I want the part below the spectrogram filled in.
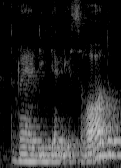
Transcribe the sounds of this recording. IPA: tʊˈrɘjoː ˈdʲiːdʲɛlʲiː ˈsoːduː

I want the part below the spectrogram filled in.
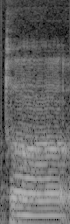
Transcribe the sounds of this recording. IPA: ˈtʊ

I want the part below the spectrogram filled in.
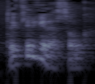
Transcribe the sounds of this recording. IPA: tɐɪ jʊk ˈɪrʲɡʲɪ nʲɛˈsʊŋkʊ

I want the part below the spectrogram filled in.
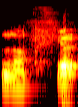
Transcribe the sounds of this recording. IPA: ˈnoː ˈɪr

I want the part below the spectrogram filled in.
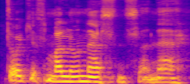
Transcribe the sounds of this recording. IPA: ˈtoːkʲɪs mɐlʲoːˈnʲæːsʲnʲɪs ɐˈnʲɛ

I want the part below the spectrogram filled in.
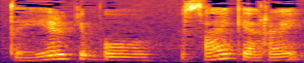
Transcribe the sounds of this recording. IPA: tɐɪ ˈɪrʲɡʲɪ ˈbʊʋʊ ʋʲɪˈsɐɪ ɡʲɛˈrɐɪ

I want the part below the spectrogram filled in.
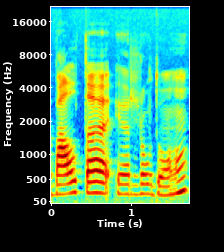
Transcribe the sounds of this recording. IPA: ˈbɐlˠtɐ ˈɪr rɐʊˈdoːnʊ

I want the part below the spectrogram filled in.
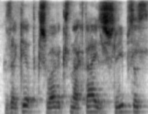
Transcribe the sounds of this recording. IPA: zɐˈkʲiɛkt ˈʃʋɐrks nɐˈktɐɪs ˈʃʲlʲiːpsɐs

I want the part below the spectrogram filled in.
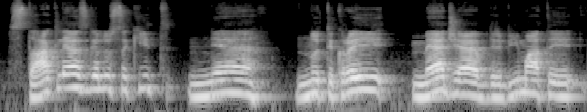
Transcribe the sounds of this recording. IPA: ˈstɑːklʲɛs ɡɐˈlʲʊ sɐˈkʲiːt ˈnʲɛ nʊ tʲɪˈkrɐɪ ˈmʲæːd͡ʒʲɛ ɐbʲdʲɪrʲˈbʲiːmɐ ˈtɐɪ

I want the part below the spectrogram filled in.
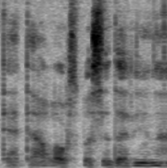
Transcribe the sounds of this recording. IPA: ˈtʲæːtʲɛ ɐˈlˠɐʊs pɐsʲɪdɐˈrʲiːnɐ

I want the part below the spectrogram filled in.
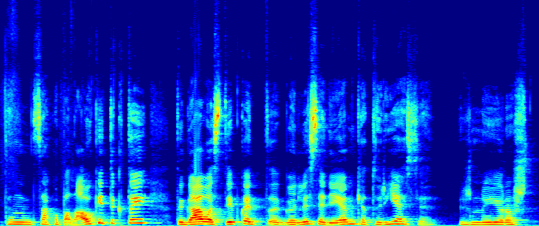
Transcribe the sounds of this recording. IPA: ˈtʲɛn ˈsɑːkoː pɐˈlˠɐʊkʲɪt tʲɪkˈtɐɪ tɐɪ ˈɡɑːʋoːs ˈtɐɪp kɐt ˈɡɑːlʲɪ sʲeːˈdʲeːjoːm kʲɛtʊˈrʲiɛsʲɛ ʒʲɪˈnɐɪ ɪrˈɐʃ

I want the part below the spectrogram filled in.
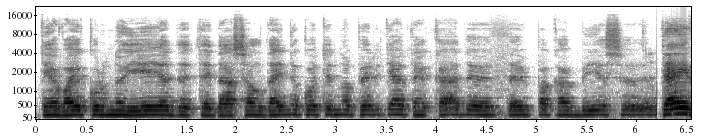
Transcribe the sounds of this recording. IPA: tʲiɛˈʋɐɪ kʊr nʊˈeːjɛ tɐɪ ˈdɐ sɐlˠˈdɐɪnʲɪ ˈkoːkʲɪ nʊˈpʲɪrʲkʲɛ tɐɪ ˈkɑːdʲɪ tɐɪ pɐkɐˈbʲiːs tʲɛɪ

